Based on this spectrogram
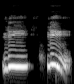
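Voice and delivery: "Lü" falling sharply from high, said twice; teacher repeats the falling lü for students; fourth tone lü. Shown as a demonstration. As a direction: model "lü" with a crisp falling tone. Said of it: "the fourth tone".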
